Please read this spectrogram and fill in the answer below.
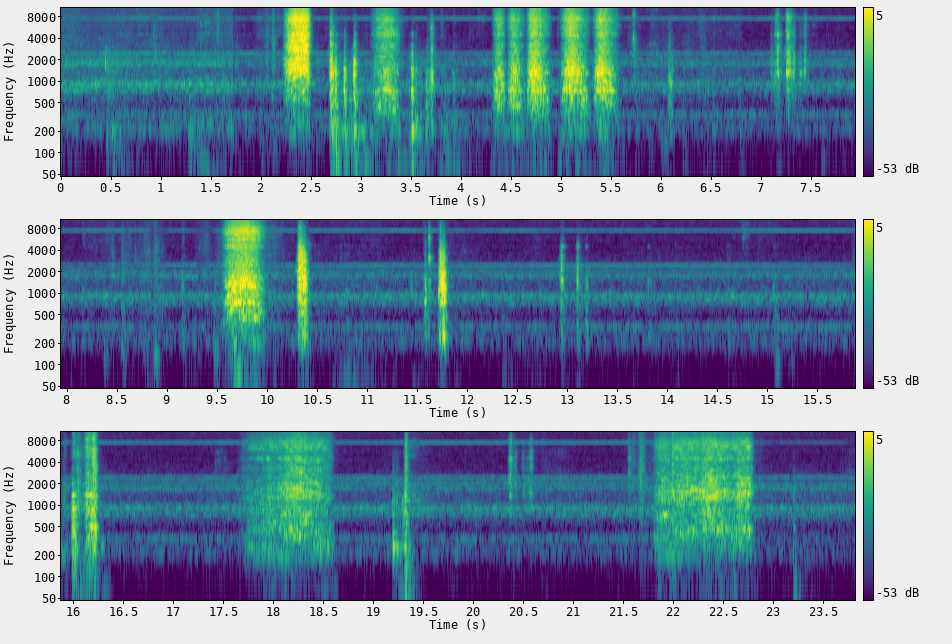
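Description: Scattered knocks, clicks and short scrapes of metal tools handled on a wooden workbench: a magnetic-base dial indicator being moved, set down and slid along an aluminium extrusion and its linear rail. The longest scrapes come about ten seconds in, near eighteen seconds and near the end.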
